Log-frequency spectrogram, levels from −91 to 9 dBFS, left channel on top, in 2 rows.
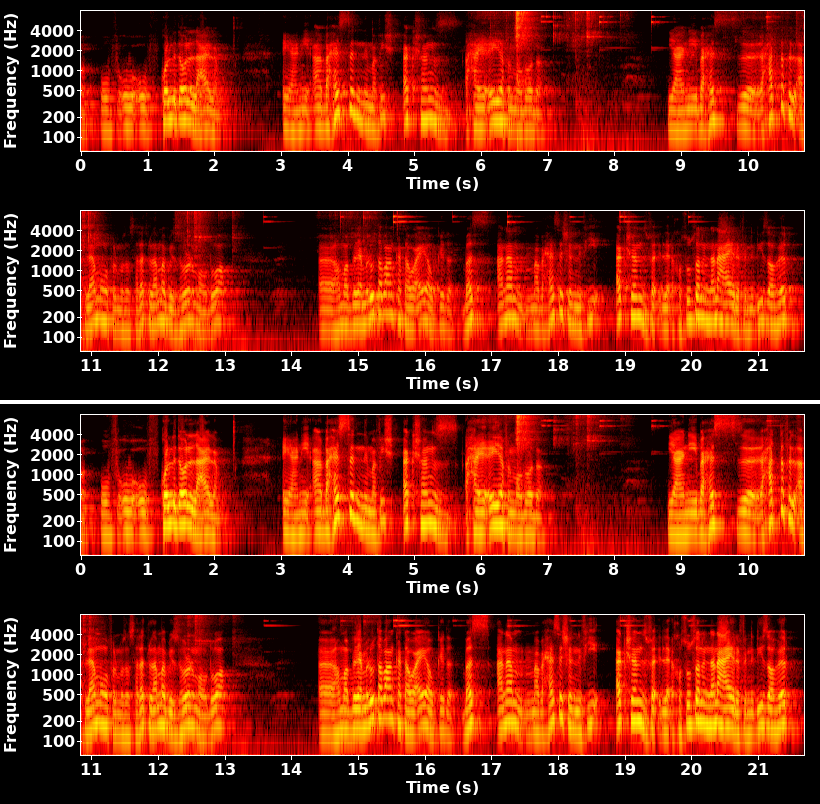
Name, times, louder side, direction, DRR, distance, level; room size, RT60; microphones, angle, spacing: voice 1, 0.0-2.1 3.0-7.0 8.8-13.0 14.4-21.4, right 5 dB, 70° right, 0.6 m, -28 dB
Chink clink, 2.7-20.9, left 4 dB, 85° left, 2.7 m, -50 dB
sound 1, 5.7-8.8 9.4-13.3 13.6-13.7 14.0-15.3, left 3 dB, 50° left, 4.0 m, -43 dB
17.0 x 9.9 x 5.0 m
head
